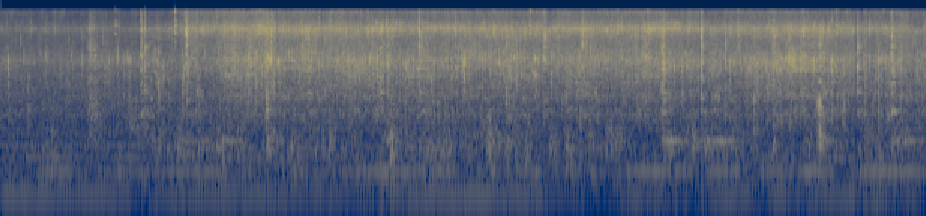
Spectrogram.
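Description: Potato and taro pieces with onion and tomato sizzling in hot oil in a metal kadai, stirred with a metal spatula that clicks and scrapes against the pan. The sizzle grows louder about two seconds in as the tomato is stirred into the oil.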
